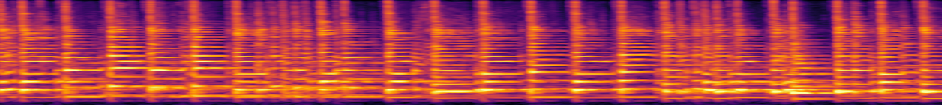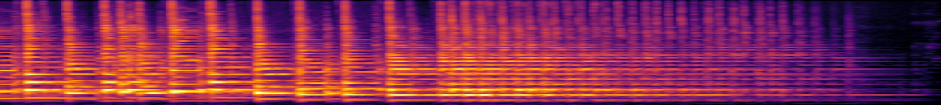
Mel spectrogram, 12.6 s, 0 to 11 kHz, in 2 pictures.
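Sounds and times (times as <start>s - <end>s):
cumbus playing in Mediterranean traditional style: 0.0s - 12.2s.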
